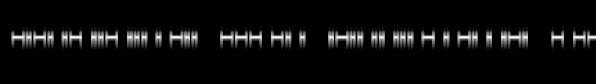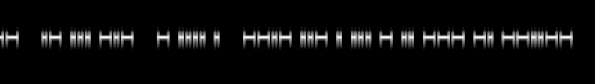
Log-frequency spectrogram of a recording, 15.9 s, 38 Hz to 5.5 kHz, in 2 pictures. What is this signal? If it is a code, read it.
Morse code, heard as a keyed tone, about 25 wpm, 600 Hz. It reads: CAUSED ONE LISTENER TO ASK THE QUESTION,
